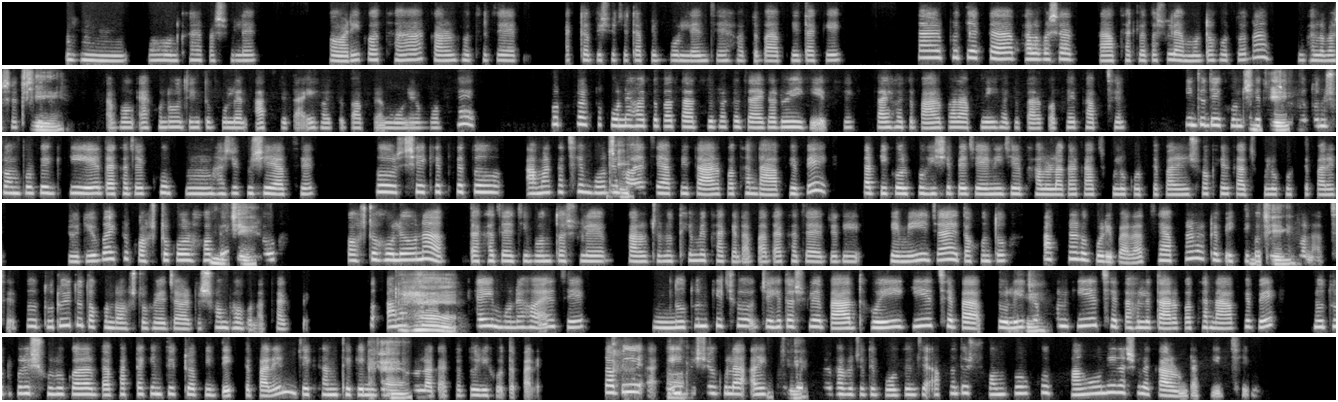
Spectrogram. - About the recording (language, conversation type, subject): Bengali, advice, আপনার প্রাক্তন সঙ্গী নতুন সম্পর্কে জড়িয়েছে জেনে আপনার ভেতরে কী ধরনের ঈর্ষা ও ব্যথা তৈরি হয়?
- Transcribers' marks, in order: other background noise; tapping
